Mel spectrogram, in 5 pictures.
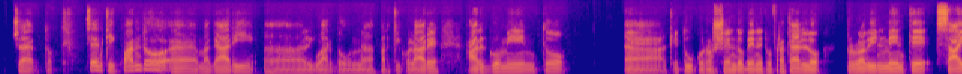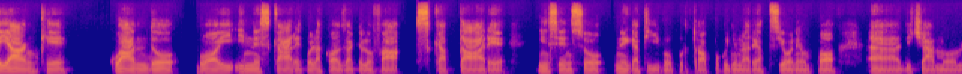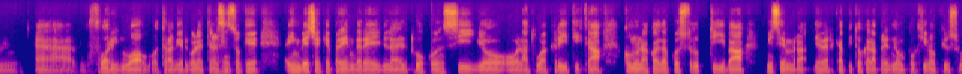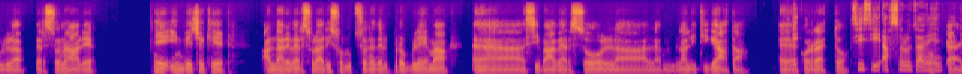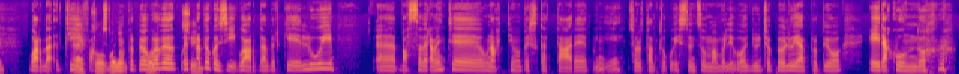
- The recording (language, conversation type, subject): Italian, advice, Come posso bilanciare onestà e sensibilità quando do un feedback a un collega?
- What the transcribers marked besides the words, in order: static; tapping; other background noise; distorted speech; "proprio" said as "propio"; "proprio" said as "popio"; "proprio" said as "propio"; "proprio" said as "propio"; chuckle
